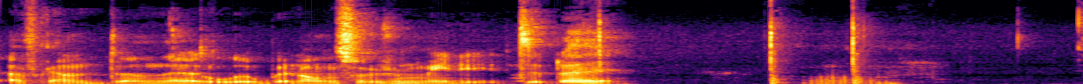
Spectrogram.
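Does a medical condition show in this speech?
Yes: spastic quadriplegic cerebral palsy.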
